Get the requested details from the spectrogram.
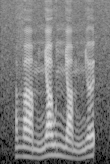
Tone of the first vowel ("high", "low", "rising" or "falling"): low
